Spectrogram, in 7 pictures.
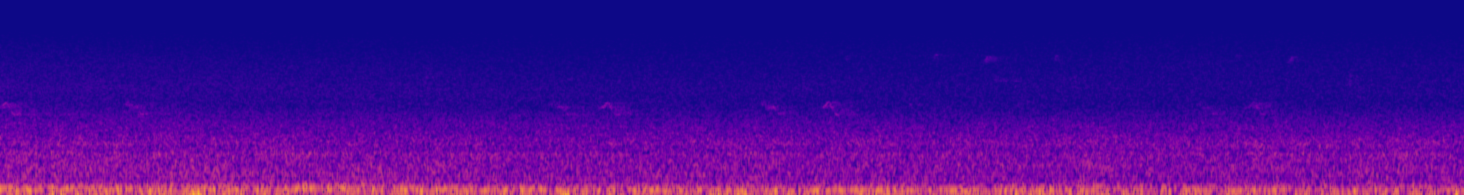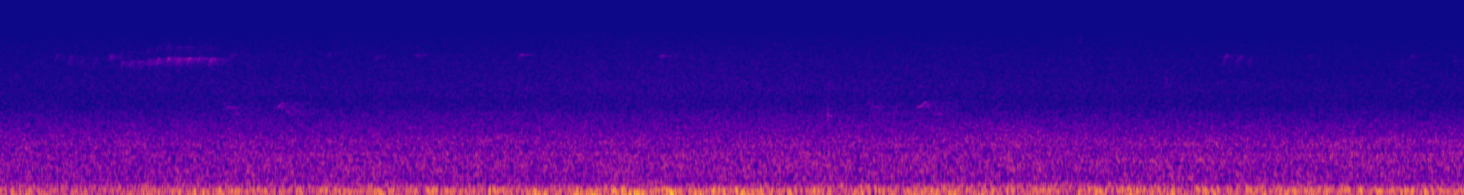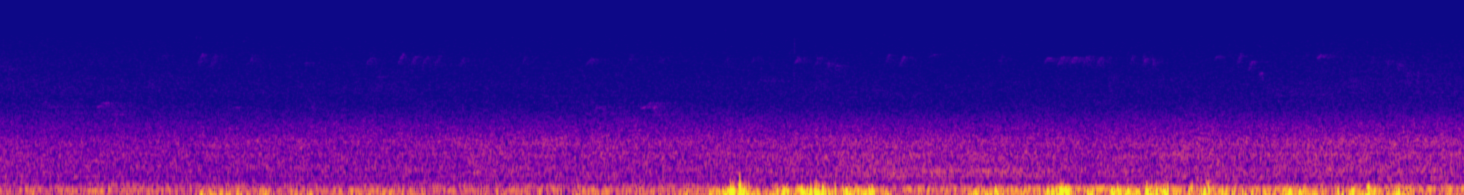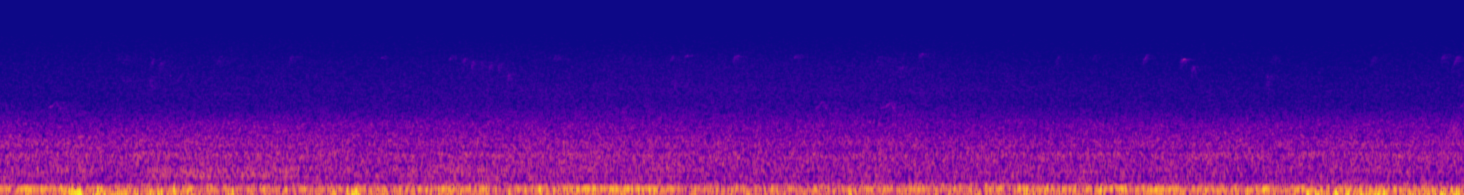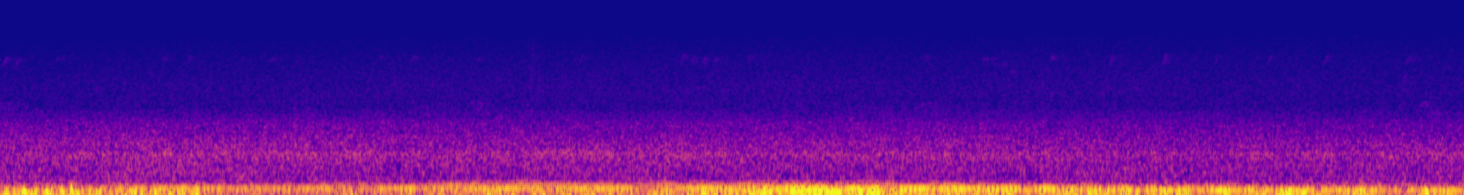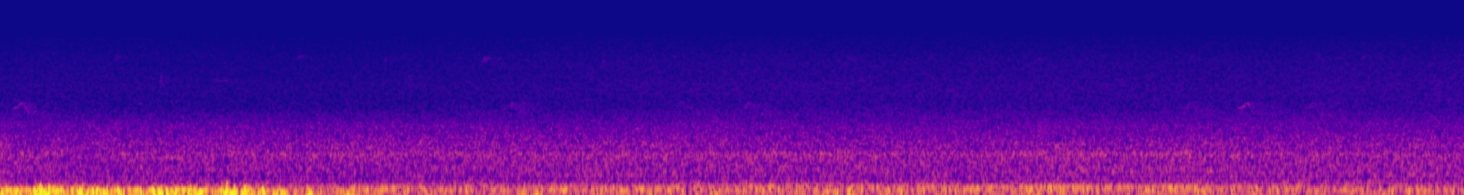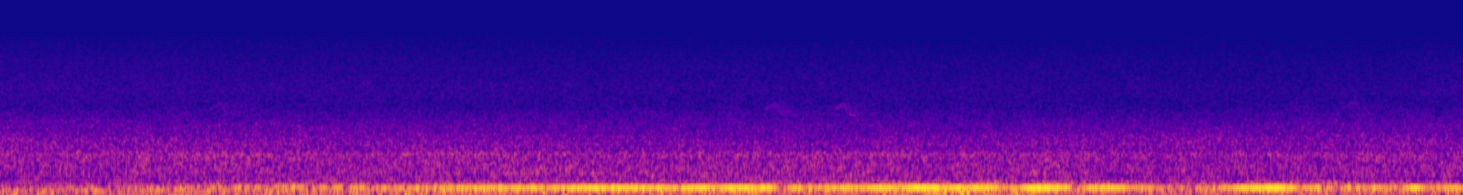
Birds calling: unidentified bird, Black-capped Chickadee (Poecile atricapillus)

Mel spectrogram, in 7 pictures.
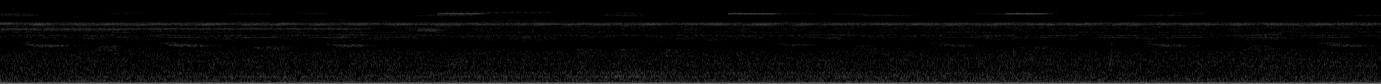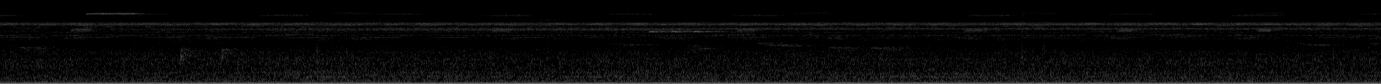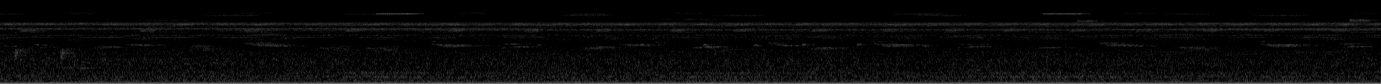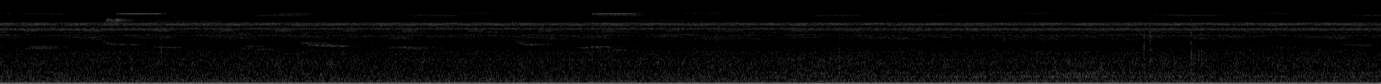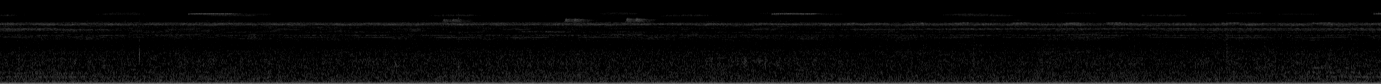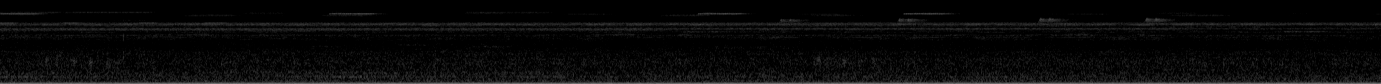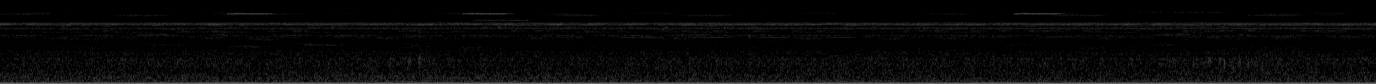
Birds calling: Hauxwell's Thrush (Turdus hauxwelli), Screaming Piha (Lipaugus vociferans)

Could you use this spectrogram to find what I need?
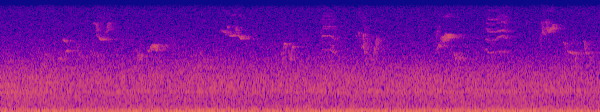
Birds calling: Gray Catbird (Dumetella carolinensis)

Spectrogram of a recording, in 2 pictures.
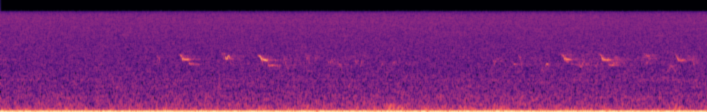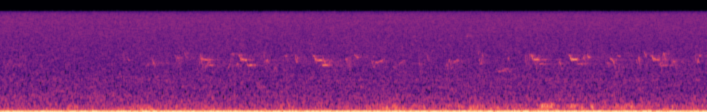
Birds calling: American Robin (Turdus migratorius), Black-headed Grosbeak (Pheucticus melanocephalus)

